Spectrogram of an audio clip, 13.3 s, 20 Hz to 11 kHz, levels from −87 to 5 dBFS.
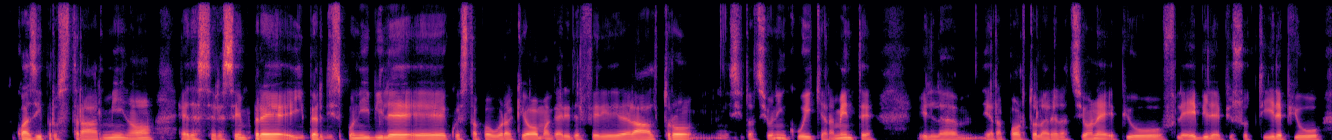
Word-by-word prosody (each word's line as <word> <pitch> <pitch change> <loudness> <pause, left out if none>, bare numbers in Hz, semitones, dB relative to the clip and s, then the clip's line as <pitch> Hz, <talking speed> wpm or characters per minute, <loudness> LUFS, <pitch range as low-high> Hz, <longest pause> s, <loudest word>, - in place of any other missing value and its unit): quasi 115 0 +2
prostrarmi, 110 +3 -2
no, 115 +3 0 0.2
ed 100 - -2
essere 110 0 -1
sempre 125 +4 +6
iper 120 0 0
disponibile 110 0 +3
e - - -2
questa 105 0 -4
paura 105 +2 -1
che 105 - -4
ho 105 0 +5
magari 100 0 -3
del 105 -1 -5
ferire 105 0 0
l'altro, 120 +3 +3
mhmm, - - -20
in - - -16
situazioni 105 +2 -4
in 105 - -3
cui 105 +1 -1
chiaramente 95 0 -1 0.4
il 85 -1 -4
il - - -6
rapporto, 105 0 -3
la 95 -2 -2
relazione 95 +2 -2
è - - -6
più 95 -1 -1
flebile, 100 +2 -1
è - - -7
più - - -13
sottile, 105 +3 -2
più 95 +1 -2
105 Hz, 160 wpm, -23 LUFS, 100-115 Hz, 0.4 s, sempre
